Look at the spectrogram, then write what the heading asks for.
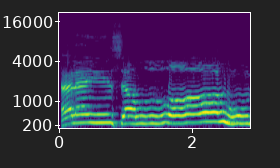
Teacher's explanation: لفظ اللہ کے لام کو پر پڑھیں گے. لفظ اللہ کے لام کے اوپر کھڑا زبر ہے, اس کو ایک الف کی مقدار کھینچ کے پڑھیں گے.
